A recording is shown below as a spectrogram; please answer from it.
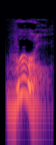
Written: rural

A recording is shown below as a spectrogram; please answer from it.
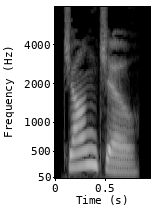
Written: zhangzhou

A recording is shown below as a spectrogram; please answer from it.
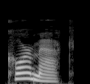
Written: Cormac

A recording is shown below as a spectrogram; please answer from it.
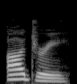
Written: audri

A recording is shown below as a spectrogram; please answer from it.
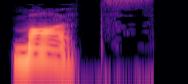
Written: motts

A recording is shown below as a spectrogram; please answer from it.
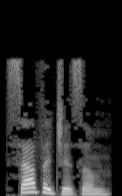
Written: savagism

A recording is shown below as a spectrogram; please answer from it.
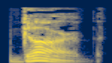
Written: garb

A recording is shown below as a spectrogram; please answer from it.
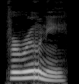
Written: varuni

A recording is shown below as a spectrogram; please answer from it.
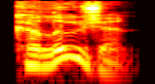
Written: collusion

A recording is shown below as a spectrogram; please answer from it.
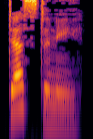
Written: destany

